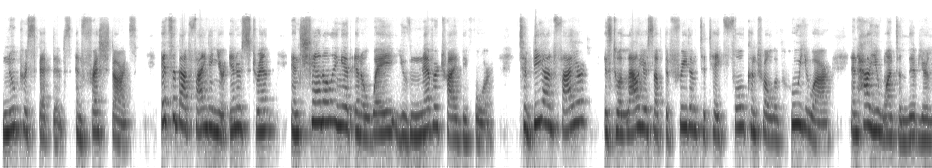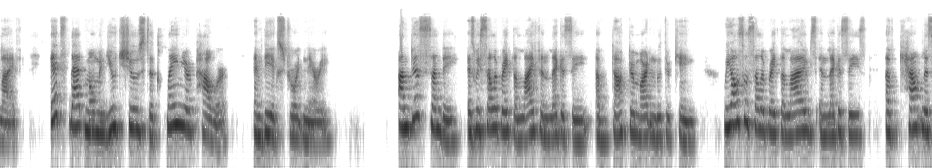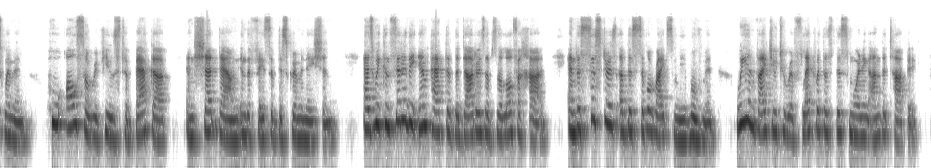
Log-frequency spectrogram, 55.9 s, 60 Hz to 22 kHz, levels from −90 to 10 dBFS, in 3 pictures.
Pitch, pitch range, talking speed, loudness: 210 Hz, 185-250 Hz, 140 wpm, -20 LUFS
